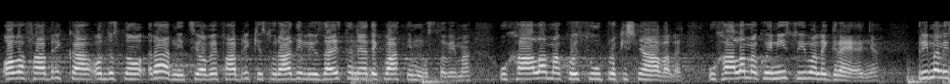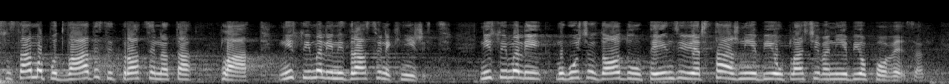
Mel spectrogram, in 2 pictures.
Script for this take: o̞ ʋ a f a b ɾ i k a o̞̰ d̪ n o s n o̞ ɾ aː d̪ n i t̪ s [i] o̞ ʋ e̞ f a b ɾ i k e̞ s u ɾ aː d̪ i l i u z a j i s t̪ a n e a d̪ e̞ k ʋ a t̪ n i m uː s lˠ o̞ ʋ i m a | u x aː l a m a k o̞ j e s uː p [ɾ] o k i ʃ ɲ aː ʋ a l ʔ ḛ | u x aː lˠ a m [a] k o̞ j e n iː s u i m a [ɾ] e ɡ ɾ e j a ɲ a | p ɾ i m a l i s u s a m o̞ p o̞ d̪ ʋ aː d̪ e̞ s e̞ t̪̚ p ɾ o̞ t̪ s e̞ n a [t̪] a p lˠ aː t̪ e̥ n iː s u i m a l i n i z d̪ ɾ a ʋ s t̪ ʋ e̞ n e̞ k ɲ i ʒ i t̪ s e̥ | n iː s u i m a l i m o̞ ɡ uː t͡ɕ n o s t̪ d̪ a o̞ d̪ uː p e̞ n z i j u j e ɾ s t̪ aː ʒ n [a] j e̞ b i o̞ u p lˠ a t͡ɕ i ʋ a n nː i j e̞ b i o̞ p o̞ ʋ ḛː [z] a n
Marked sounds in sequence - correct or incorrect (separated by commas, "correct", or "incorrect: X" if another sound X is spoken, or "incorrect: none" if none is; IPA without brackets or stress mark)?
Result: correct, correct, correct, incorrect: l, correct, incorrect: i, correct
